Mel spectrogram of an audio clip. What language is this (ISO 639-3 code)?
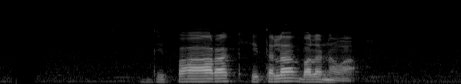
sin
